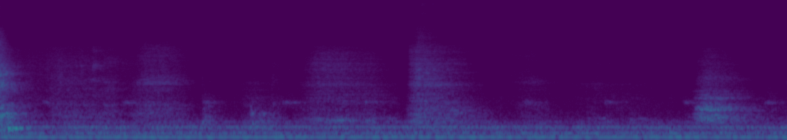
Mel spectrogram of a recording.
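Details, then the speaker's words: Adult male in a student nurse practitioner's respiratory exam takes deep breaths in and out through the mouth while breath sounds are auscultated at the front, lying back. "For this next part, I'm going to listen to your breath sounds. So, I'll have you take deep breaths in and out of your mouth."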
